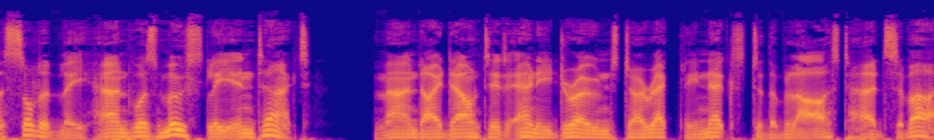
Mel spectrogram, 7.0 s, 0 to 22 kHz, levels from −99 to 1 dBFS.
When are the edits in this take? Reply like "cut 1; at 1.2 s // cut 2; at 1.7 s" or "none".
cut 1; at 2.8 s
